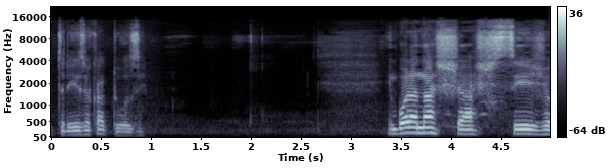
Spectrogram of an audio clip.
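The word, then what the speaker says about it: נחש: Nachash, pronúncia hebraica, ok? Nachash.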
